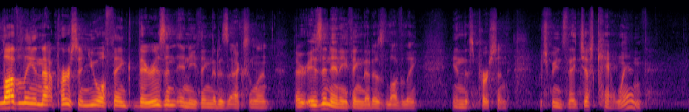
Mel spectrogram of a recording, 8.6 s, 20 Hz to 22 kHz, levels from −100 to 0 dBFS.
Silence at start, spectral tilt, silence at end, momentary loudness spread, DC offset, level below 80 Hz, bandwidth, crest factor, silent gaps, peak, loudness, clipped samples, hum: 0 s; -3 dB/octave; 0.6 s; 16 LU; under 0.1%; under -90 dBFS; 16.5 kHz; 24 dB; none; -6 dBFS; -32 LUFS; under 0.1%; none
